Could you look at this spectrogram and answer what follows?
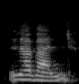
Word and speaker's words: Laval: Laval. The L in the end is Laval. pronounced. Yes, Oui, Laval.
